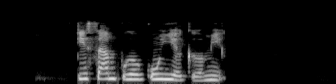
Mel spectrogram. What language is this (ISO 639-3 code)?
zho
